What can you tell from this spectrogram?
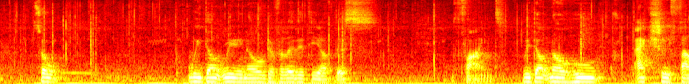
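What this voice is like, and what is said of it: Usual voice. Nothing is said of it.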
